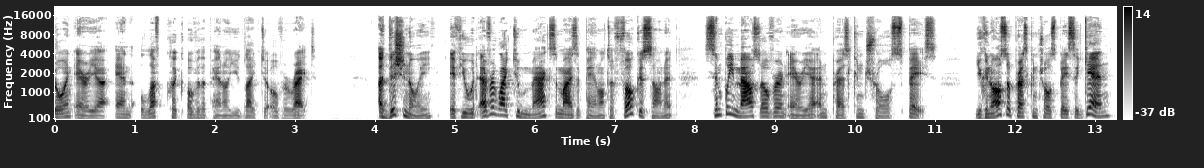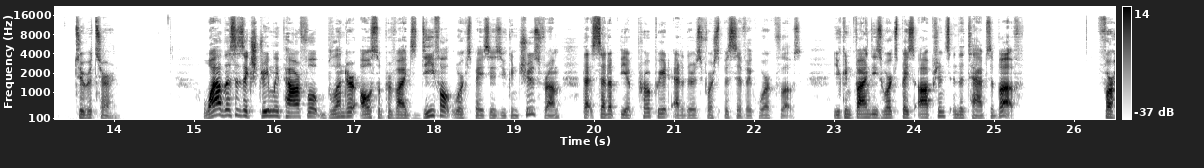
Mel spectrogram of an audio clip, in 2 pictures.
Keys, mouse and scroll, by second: 11.3 ctrl+space, 14.0 ctrl+space, 15.8 ctrl+space.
